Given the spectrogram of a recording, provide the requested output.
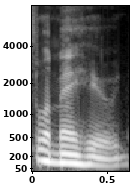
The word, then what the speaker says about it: LeMahieu: Oh, that's LeMahieu, Denny LeMahieu from Rockies.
